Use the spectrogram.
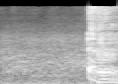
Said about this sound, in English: Wait, I'm going to end this with a cough. Okay, ready?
